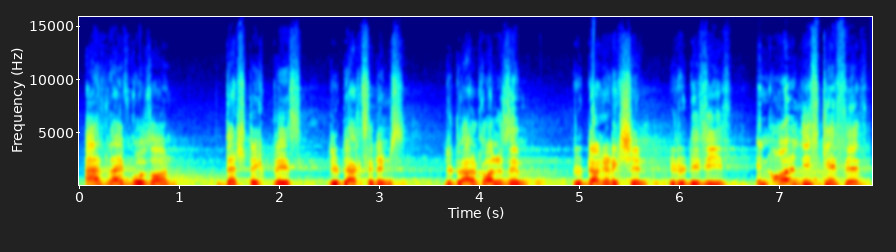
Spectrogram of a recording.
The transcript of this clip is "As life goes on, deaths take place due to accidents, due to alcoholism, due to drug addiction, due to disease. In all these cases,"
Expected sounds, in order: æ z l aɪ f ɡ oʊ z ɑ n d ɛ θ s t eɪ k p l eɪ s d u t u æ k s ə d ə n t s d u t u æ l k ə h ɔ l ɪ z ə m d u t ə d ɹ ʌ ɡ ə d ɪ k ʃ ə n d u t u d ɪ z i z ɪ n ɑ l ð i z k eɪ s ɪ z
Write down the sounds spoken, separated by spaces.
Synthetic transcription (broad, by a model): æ z l aɪ f ɡ oʊ z ɑ n d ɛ t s t eɪ k p l eɪ s d u t u æ k s ə d ə n t s d u t u æ l k ə h ɔ l ɪ z ə m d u d ʌ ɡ ə d ɪ k ʃ ə n d u t u d ɪ z i z ɪ n ɑ l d i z k eɪ s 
